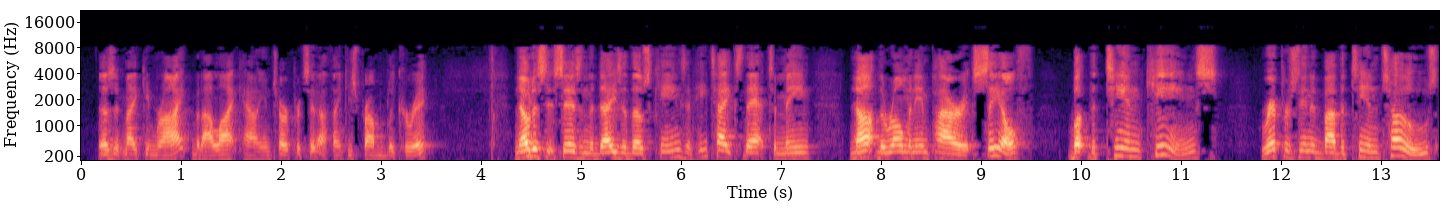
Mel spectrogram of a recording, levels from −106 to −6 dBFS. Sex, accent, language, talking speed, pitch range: male, American, English, 200 wpm, 145-215 Hz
